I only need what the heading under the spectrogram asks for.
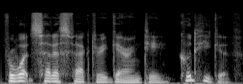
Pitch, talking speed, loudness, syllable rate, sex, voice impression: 115 Hz, 175 wpm, -18 LUFS, 5.5 syllables/s, male, very masculine, adult-like, cool, slightly calm, slightly sweet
